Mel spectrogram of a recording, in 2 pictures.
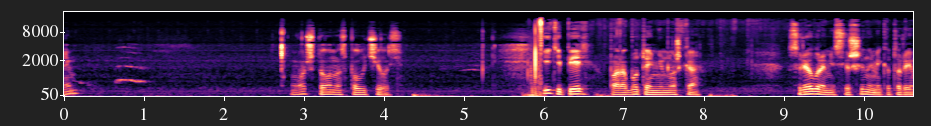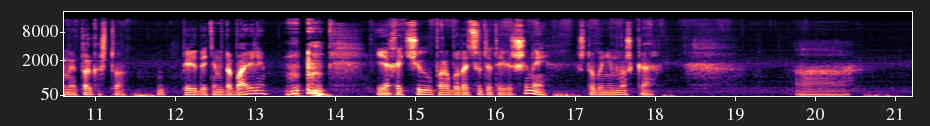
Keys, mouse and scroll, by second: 0.5 click, 2.7 drag, 3.5 click, 5.3-9.3 drag, 13.2-14.7 drag, 15.5 click, 18.2-19.2 drag.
